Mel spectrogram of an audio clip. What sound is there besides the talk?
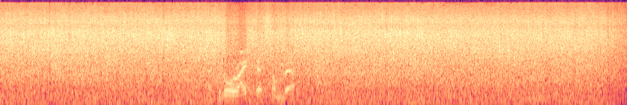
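heavy tropical rain pouring down in Singapore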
